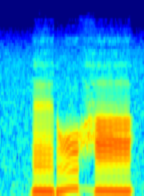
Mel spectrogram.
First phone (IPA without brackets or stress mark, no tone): ɛ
